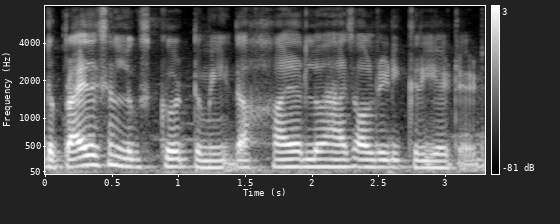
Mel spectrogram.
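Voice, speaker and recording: The speaker has a Marathi accent. The delivery moves at a fairly quick pace. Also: man. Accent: Indian English, Marathi. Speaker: forex trader. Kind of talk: trading tutorial; casual chat. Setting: screen-shared recording. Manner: halting.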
